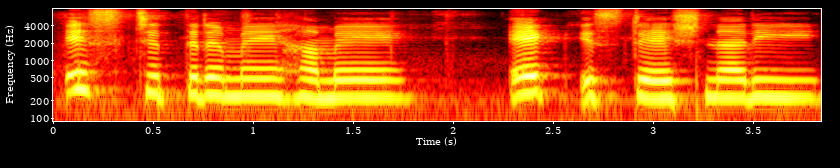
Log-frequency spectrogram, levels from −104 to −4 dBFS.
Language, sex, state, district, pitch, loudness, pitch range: Hindi, female, Madhya Pradesh, Bhopal, 230 Hz, -19 LUFS, 230-255 Hz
